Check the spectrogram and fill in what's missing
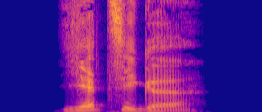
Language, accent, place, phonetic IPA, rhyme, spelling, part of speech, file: German, Germany, Berlin, [ˈjɛt͡sɪɡə], -ɛt͡sɪɡə, jetzige, adjective, De-jetzige.ogg
- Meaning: inflection of jetzig: 1. strong/mixed nominative/accusative feminine singular 2. strong nominative/accusative plural 3. weak nominative all-gender singular 4. weak accusative feminine/neuter singular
